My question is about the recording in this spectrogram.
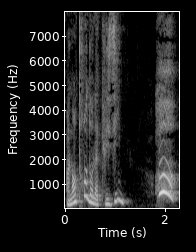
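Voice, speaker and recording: A woman narrating a children's bedtime story in simple, expressive phrases, as if reading to a toddler. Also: on the high side, a little slow, slightly rough.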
